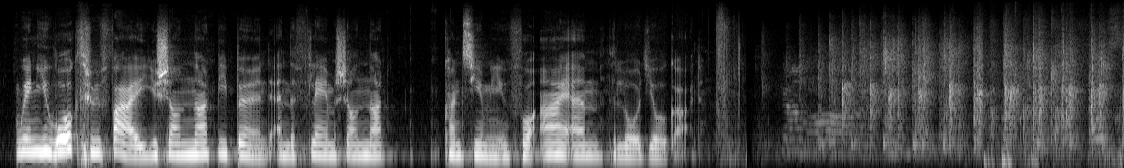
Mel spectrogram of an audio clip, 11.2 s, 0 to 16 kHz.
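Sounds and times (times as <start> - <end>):
speech: 0.2 - 7.3
crowd clapping: 7.6 - 11.2.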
